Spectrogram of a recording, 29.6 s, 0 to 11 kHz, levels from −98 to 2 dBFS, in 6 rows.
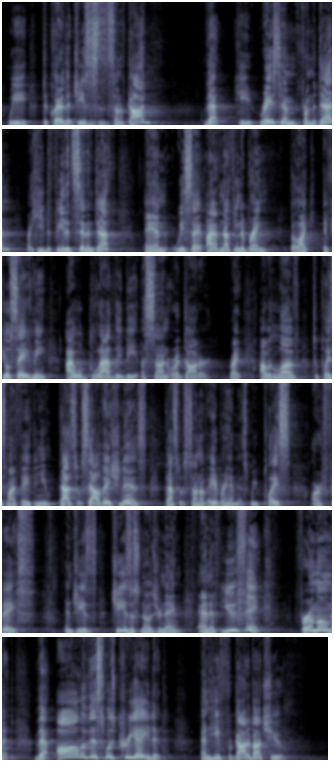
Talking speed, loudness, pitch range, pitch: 190 wpm, -32 LUFS, 160-205 Hz, 180 Hz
